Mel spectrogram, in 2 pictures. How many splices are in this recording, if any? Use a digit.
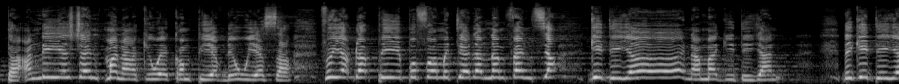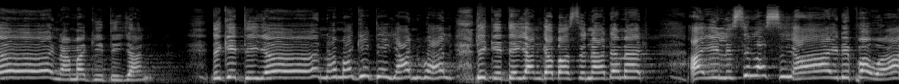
0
